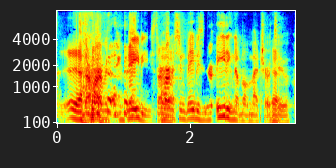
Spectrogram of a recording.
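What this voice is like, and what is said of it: Imitates another person's voice. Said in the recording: “my impersonation of Alex Jones is the same as my impersonation of Obama”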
